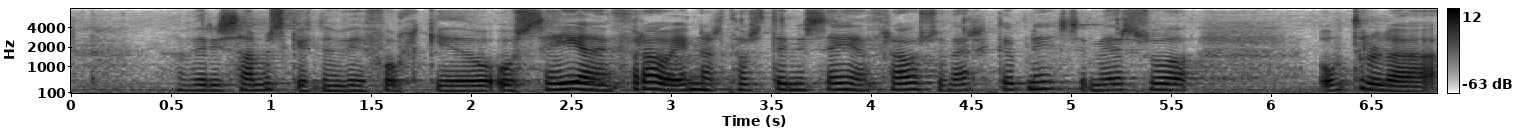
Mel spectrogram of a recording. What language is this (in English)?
Icelandic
